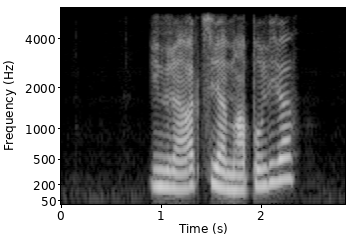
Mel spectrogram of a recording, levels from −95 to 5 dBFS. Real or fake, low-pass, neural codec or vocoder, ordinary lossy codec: fake; 5.4 kHz; autoencoder, 44.1 kHz, a latent of 192 numbers a frame, MeloTTS; none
